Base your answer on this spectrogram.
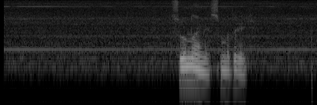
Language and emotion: Russian, neutral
